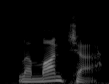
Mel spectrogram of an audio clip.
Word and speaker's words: La Mancha: La Mancha. That's how it's said.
